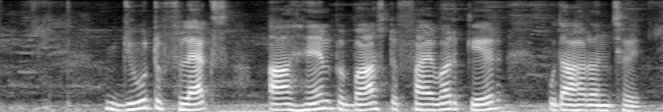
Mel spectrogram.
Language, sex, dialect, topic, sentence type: Maithili, male, Bajjika, agriculture, statement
